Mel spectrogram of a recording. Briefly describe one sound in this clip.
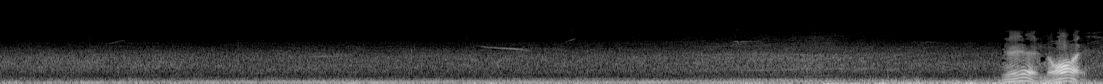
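A small drone's motors whir and buzz steadily.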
